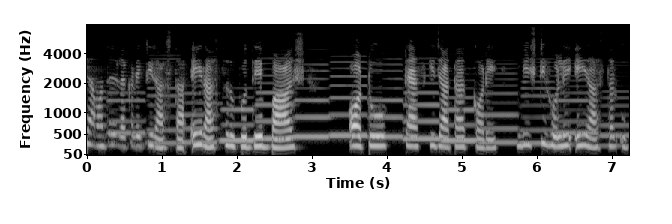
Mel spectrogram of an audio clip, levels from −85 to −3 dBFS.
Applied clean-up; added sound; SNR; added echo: classical method log-MMSE.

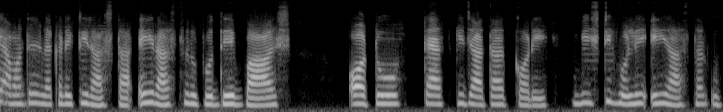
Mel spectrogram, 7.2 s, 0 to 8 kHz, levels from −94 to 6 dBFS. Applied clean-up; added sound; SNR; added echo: neural diffusion model UNIVERSE++.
